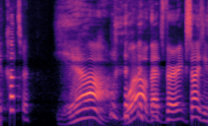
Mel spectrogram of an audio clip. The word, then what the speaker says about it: Qatar: no you're right wow even where you're good pronunciation they say gutter so we say qatar yeah well that's very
